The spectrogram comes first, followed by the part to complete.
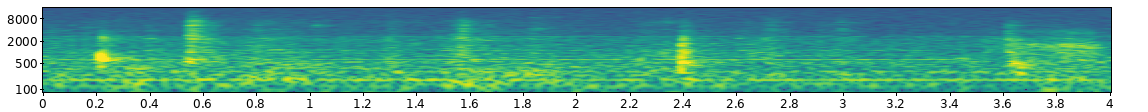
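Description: Faint, scattered knocks and clicks, about five spread over a few seconds, as a seated audience gets to its feet, over a low steady hum.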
